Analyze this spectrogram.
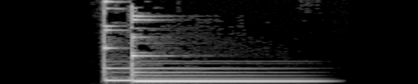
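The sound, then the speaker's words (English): A short electronic prompt tone signalling entry of card information for a credit card payment: two quick chiming notes, the second slightly lower, ringing out clearly and fading over about a second, with no voices. “Please enter your card information when you hear the beep.”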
